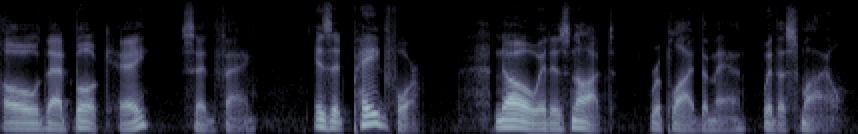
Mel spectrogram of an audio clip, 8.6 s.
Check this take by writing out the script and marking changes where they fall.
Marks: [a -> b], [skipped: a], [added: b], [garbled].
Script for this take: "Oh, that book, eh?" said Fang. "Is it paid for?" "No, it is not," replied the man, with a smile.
"Oh, that book, eh?" said Fang. "Is it paid for?" "No, it is not," replied the man, with a smile.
